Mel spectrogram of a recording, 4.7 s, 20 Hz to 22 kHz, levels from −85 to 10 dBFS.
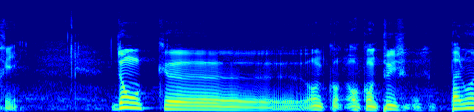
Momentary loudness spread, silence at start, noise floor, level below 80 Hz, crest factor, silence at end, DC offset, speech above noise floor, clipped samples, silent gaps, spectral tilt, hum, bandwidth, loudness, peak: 20 LU; 0 s; -57 dBFS; -68 dBFS; 20 dB; 0 s; under 0.1%; 25 dB; under 0.1%; none; -7 dB/octave; none; 11.5 kHz; -33 LUFS; -14 dBFS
